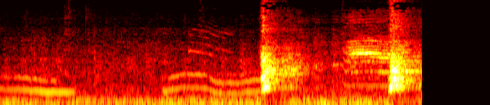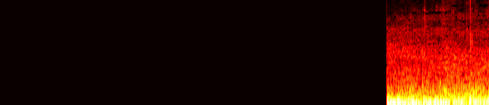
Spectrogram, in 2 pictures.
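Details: Rescued baby kittens fighting each other over food give thin, wavering meows that climb and dip. Two louder harsh bursts of squalling follow. A long silence comes next, then rumbling noise returns at the end.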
